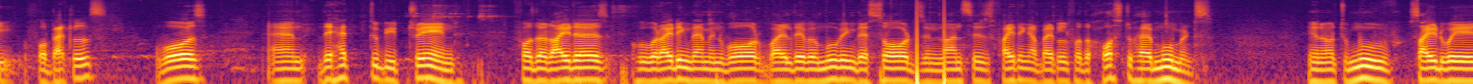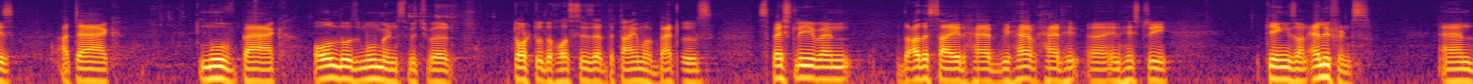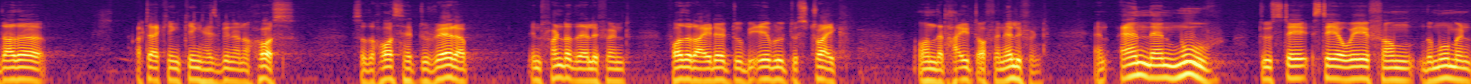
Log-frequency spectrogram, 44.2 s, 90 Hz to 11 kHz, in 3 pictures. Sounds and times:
Speech: 0.0 - 4.6, 5.2 - 12.2, 13.1 - 16.0, 16.7 - 26.4, 27.4 - 28.5, 29.1 - 30.0, 30.6 - 34.2, 34.8 - 38.0, 38.6 - 44.1.

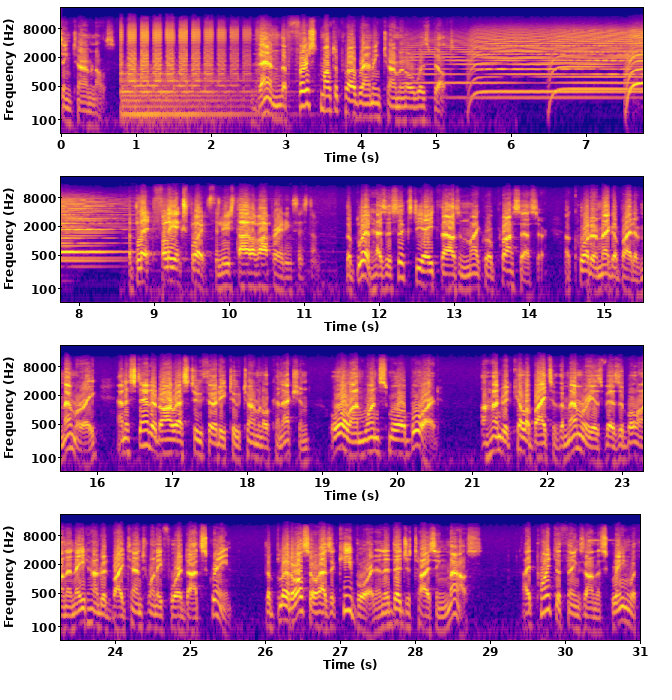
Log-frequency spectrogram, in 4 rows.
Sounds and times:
Speech: 0.0 - 0.8, 2.6 - 5.4, 8.7 - 31.0
Music: 0.8 - 9.5.

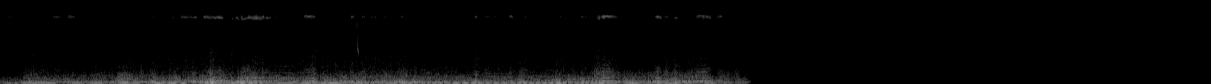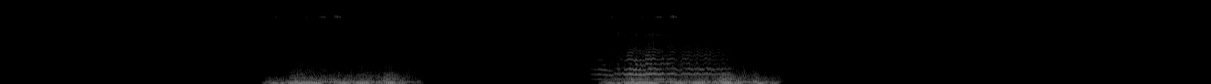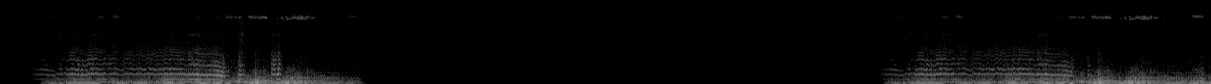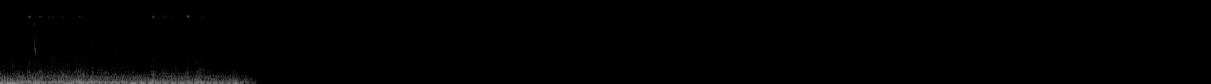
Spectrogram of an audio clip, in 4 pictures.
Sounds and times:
Bee, wasp, etc.: 18.0 - 19.8, 24.6 - 27.6, 33.1 - 38.7.

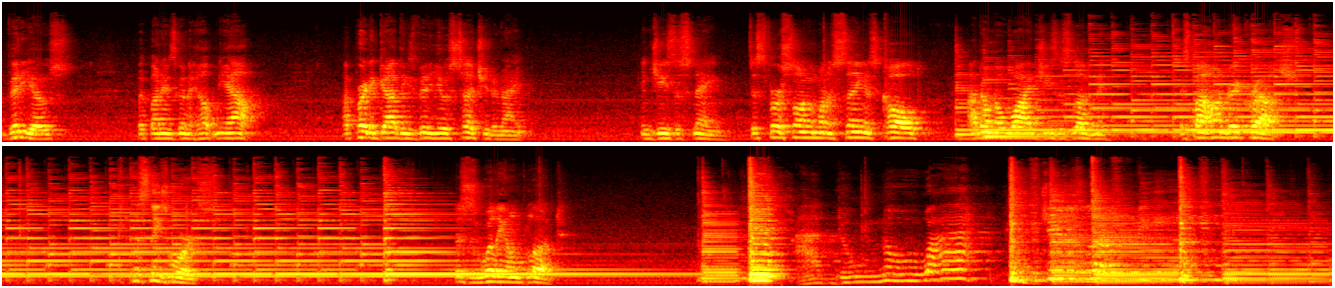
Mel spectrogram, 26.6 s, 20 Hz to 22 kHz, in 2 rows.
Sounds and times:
Speech: 0.0 - 0.8, 1.4 - 2.6, 3.4 - 5.4, 6.4 - 11.1, 11.8 - 13.0, 14.6 - 15.5, 17.9 - 19.0, 21.3 - 22.3
Music: 9.6 - 21.3, 23.4 - 26.6.

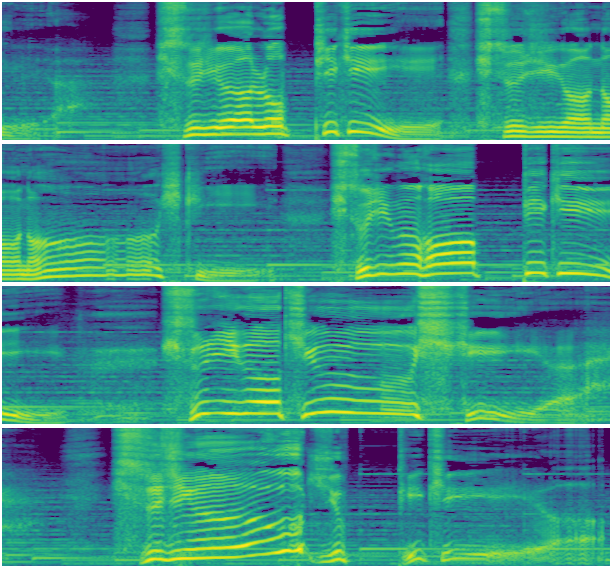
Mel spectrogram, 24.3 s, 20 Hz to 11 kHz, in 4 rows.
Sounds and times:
Music: 0.0 - 24.3.

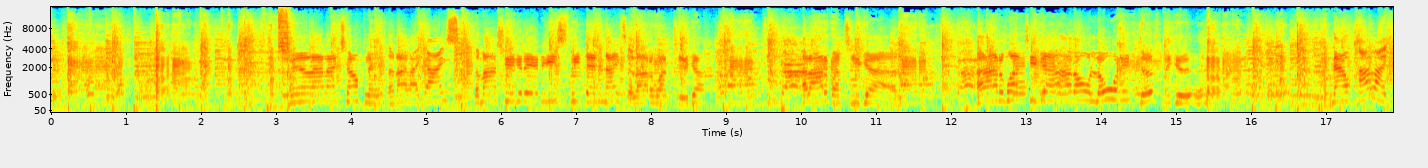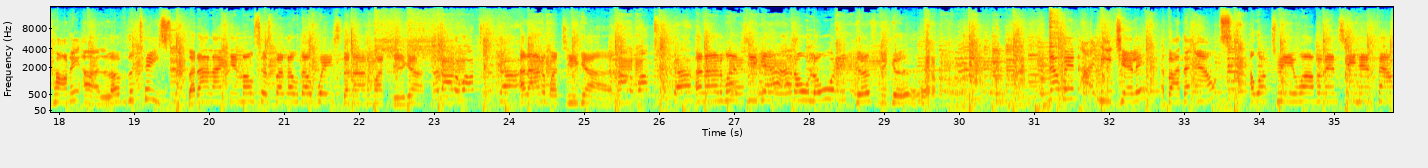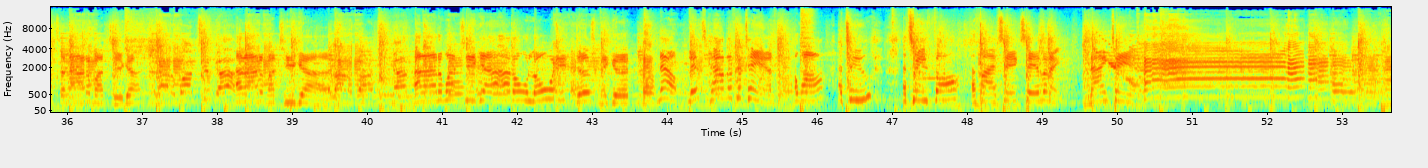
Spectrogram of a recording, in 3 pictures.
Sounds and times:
Exciting music: 0.0 - 18.3, 29.3 - 34.3, 35.4 - 46.1, 47.3 - 53.6
Blues: 0.0 - 53.6
Funk: 0.0 - 53.6
Happy music: 0.0 - 53.6.

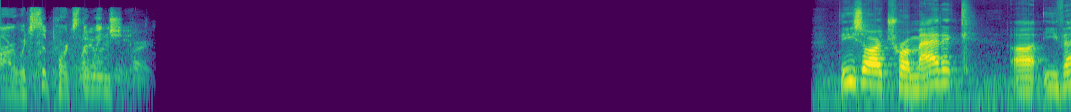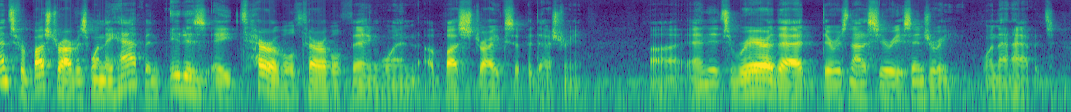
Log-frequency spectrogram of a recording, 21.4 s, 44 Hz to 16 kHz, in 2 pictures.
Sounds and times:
Speech: 8.4 - 16.6, 17.2 - 21.3.

